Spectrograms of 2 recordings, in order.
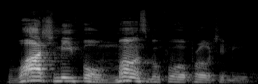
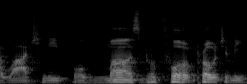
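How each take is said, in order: First: The phrase is said noticeably louder. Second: The phrase is said at normal volume.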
